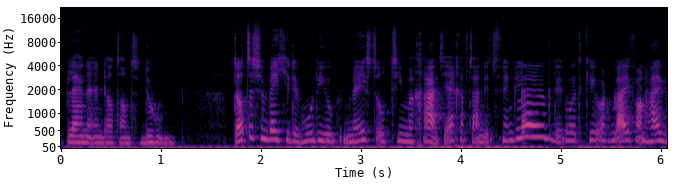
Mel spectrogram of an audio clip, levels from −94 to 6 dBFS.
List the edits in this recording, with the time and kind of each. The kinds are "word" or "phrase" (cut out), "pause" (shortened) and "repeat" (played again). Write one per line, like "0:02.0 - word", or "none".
0:02.4 - word
0:05.0 - word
